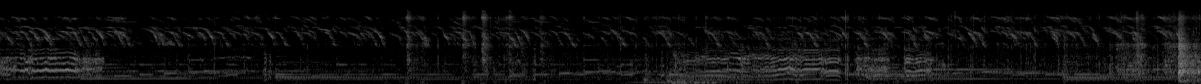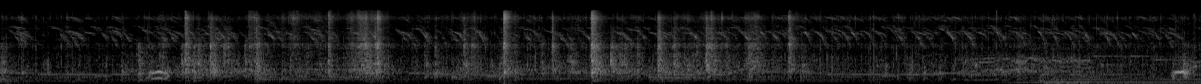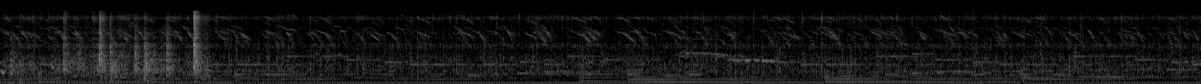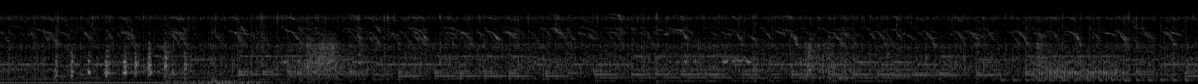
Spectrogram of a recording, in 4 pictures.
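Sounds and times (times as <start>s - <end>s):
chickens clucking: 0.0s - 48.0s
bamboo slats knocking and clattering: 11.1s - 21.4s, 22.4s - 26.6s.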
